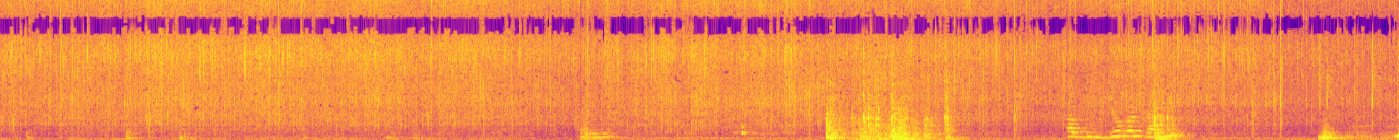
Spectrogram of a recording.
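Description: Onion, garlic and bell pepper sizzling steadily in hot oil in a non-stick wok, stirred and tossed with a slotted spatula.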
